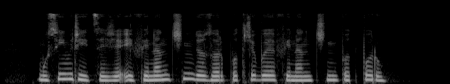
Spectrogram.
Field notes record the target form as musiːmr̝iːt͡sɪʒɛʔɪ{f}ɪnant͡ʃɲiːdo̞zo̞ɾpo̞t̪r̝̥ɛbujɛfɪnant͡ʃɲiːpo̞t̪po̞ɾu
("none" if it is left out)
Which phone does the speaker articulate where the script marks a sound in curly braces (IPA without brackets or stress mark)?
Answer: f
